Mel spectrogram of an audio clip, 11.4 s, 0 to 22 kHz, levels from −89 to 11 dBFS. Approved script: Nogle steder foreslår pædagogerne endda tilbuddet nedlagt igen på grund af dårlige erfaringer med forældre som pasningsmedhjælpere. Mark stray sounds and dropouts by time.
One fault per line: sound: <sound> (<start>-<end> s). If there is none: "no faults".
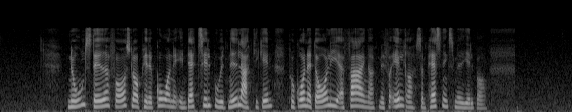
no faults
